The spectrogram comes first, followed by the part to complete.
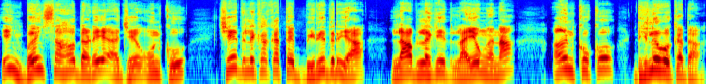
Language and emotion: Santali, angry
